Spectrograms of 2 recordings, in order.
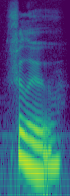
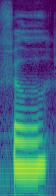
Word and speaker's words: Philou: As a child, your parents sent you to stay for a summer in Albion with your uncle Philou. How's that pronounced, by the way? Philo. Philo. Like the dough.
